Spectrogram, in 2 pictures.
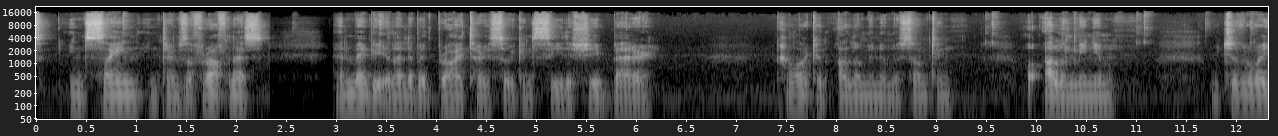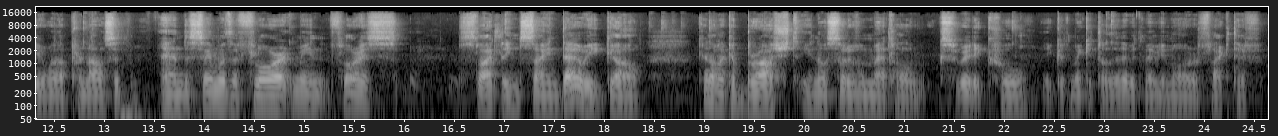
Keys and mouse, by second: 3.5-15.0 drag, 10.1 s, 15.0-23.0 middle drag, 23.0-24.3 drag, 24.3-24.6 middle drag.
